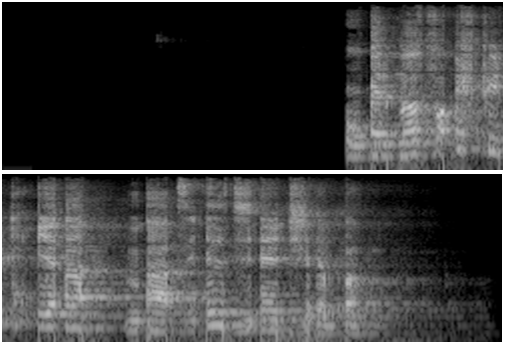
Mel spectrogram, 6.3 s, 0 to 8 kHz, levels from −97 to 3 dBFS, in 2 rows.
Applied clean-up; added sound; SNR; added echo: none; none; none; reverberation time 1.0 s.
